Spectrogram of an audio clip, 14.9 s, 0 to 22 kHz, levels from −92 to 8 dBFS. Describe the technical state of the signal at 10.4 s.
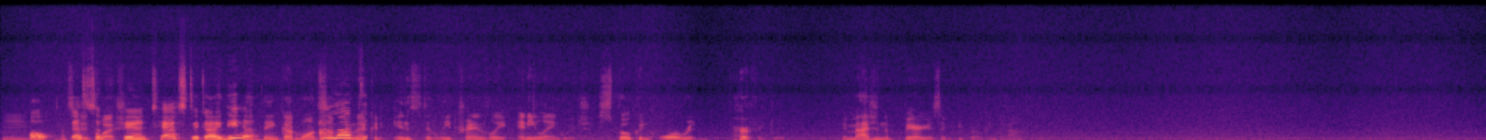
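The signal at 10.4 s is intact, with no audible fault at that moment.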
